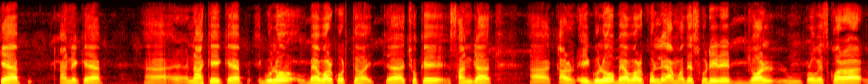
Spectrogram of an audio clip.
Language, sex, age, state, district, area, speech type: Bengali, male, 30-45, West Bengal, Darjeeling, urban, spontaneous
